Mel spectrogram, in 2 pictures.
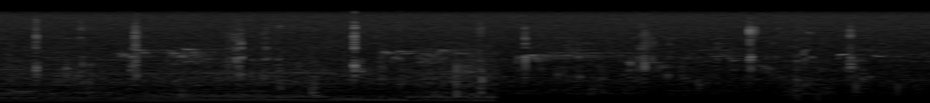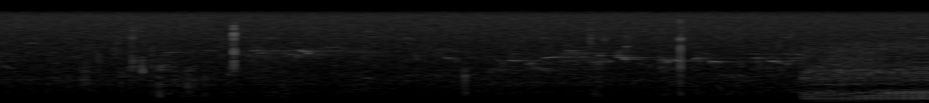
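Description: Very quiet eating sounds: soft chewing and scattered mouth clicks as a man bites and chews a fried chicken leg, with faint bird chirps. Near the end a low, steady hum begins.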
